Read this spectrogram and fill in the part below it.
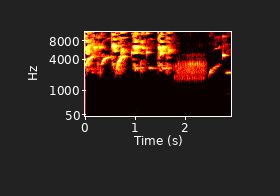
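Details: Canary song, 'gacor dor' style, with quick high chirping phrases, then a rough buzzy note lasting about half a second, a rising slur and brief thin whistles.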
